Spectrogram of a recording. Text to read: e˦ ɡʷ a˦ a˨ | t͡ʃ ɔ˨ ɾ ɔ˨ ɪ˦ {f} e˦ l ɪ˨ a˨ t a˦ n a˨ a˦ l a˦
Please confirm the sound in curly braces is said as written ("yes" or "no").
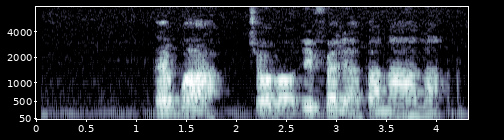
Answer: yes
